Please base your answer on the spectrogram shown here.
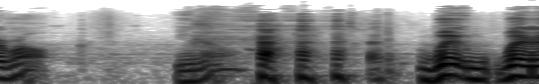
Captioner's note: laughs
